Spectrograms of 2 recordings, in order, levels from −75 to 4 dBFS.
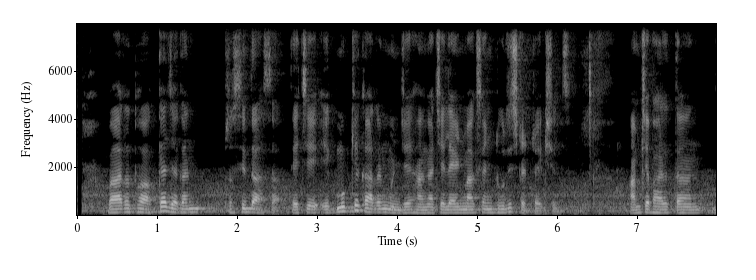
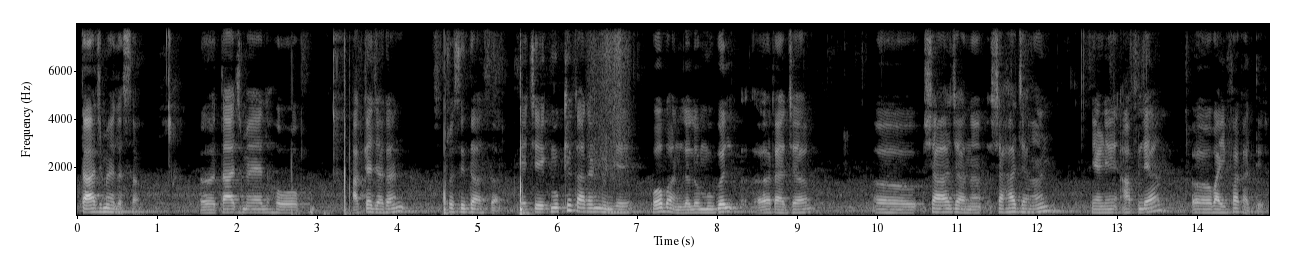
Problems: constant background noise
